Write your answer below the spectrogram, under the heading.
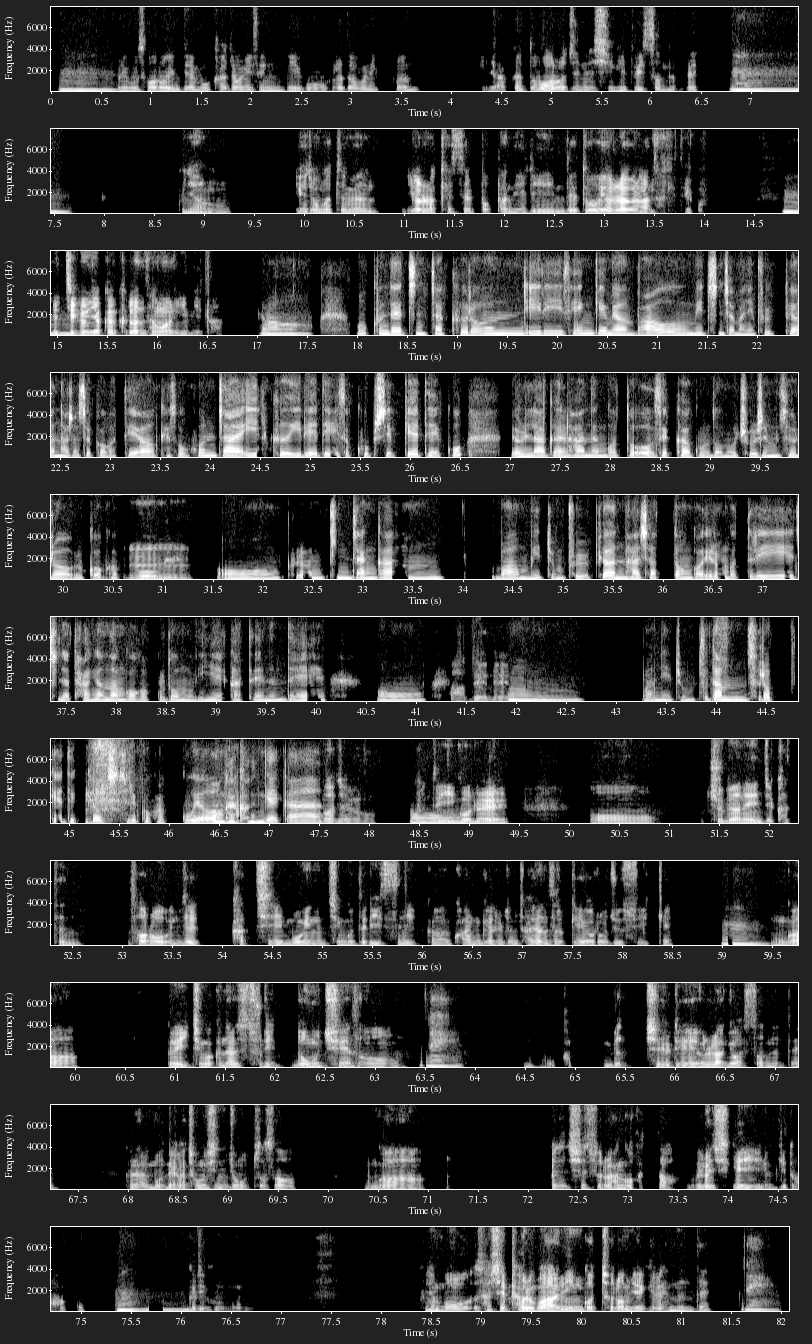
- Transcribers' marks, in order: tapping; laughing while speaking: "안"; other background noise; distorted speech; laugh; laugh
- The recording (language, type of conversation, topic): Korean, advice, 오해로 어색해진 관계를 다시 편하게 만들기 위해 어떻게 대화를 풀어가면 좋을까요?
